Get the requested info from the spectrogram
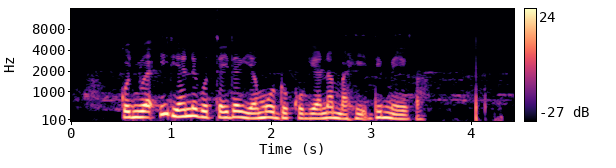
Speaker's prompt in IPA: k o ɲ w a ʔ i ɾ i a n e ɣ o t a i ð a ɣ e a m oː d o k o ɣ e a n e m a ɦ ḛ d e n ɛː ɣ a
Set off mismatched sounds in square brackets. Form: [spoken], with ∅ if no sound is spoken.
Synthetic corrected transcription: k o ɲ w a ʔ i ɾ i a n e ɣ o t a i ð a ɣ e a m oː d o k o ɣ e a n [a] m a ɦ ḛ d e [m] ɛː ɣ a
